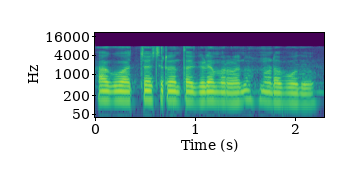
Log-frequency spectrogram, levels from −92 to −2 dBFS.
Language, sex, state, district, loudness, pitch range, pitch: Kannada, male, Karnataka, Koppal, -17 LUFS, 125-140 Hz, 135 Hz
